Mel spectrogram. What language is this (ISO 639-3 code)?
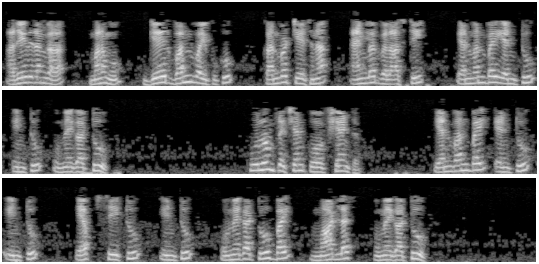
tel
